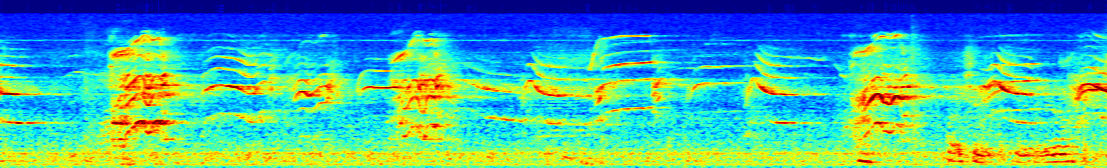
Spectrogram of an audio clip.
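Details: Killer whale calls recorded at the entrance to Kitimat: bursts of harmonic, whistle-like tones with sharp descending sweeps, some with rising ends, in four bursts roughly every two to three seconds over a low steady hum.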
